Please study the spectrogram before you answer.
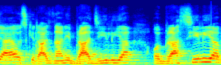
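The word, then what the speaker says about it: Brasília: अब एक और बात इसके ध्यान रखने, कैपिटल वो ब्राज़ीलिया भी बोल देते हैं कई लोग, इसको प्रोनाउंसिएशन में गड़बड़ करते हैं, और कई लोग इसे ब्रासीलिया भी बोल देते हैं।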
